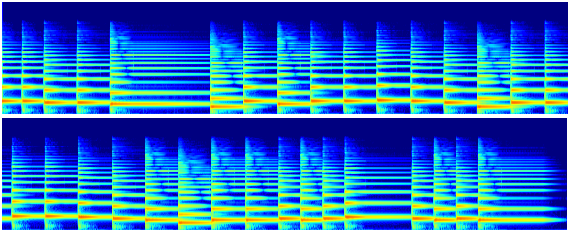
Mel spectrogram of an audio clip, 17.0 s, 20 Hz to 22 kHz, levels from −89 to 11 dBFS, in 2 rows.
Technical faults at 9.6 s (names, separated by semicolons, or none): none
